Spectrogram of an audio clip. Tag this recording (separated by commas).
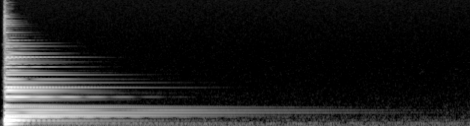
Guitar, Plucked string instrument, Musical instrument, Music, Acoustic guitar, Strum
